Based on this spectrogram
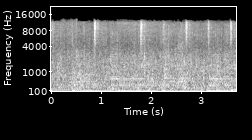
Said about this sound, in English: I hear bubbles in the background. Can anyone hear that? Bubbling sounds.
